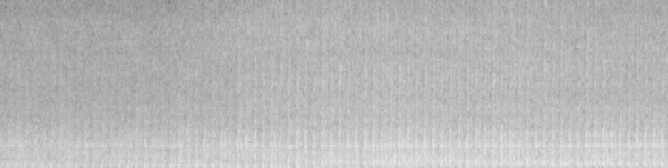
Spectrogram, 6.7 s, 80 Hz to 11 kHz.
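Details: Daewoo Sens 1.3 engine running under the hood: a loud, fast, even clatter about three times a second. The cause of the knock is unclear.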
